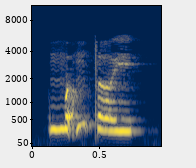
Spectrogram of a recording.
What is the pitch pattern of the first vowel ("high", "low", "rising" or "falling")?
rising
